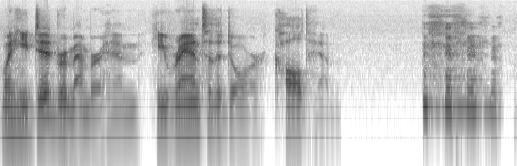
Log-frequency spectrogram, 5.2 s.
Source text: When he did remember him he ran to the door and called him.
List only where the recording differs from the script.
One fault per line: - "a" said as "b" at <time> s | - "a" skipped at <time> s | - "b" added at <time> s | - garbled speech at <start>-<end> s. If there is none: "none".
- "and" skipped at 2.6 s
